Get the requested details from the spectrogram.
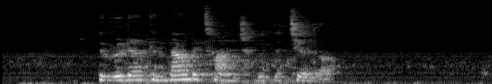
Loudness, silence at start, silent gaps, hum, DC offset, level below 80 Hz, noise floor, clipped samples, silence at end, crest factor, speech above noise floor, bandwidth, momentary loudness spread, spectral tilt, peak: -18 LUFS; 0.2 s; none; none; under 0.1%; -46 dBFS; -52 dBFS; under 0.1%; 1.6 s; 18 dB; 35 dB; 13.5 kHz; 15 LU; -6.5 dB/octave; -2 dBFS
